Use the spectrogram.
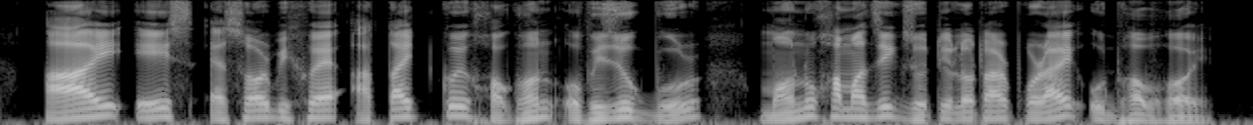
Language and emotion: Assamese, neutral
